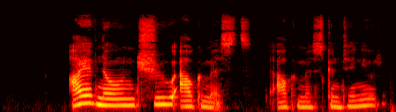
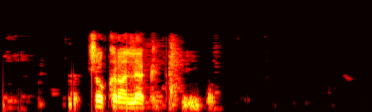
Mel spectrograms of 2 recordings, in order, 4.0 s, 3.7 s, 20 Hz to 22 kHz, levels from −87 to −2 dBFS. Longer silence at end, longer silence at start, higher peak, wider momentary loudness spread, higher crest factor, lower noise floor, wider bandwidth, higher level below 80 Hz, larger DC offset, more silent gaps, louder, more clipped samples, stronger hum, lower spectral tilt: second, 0.1 s vs 1.6 s; about the same, 0.7 s vs 0.7 s; second, -16 dBFS vs -2 dBFS; second, 12 LU vs 21 LU; about the same, 18 dB vs 20 dB; second, -77 dBFS vs -82 dBFS; first, 14 kHz vs 8 kHz; second, -74 dBFS vs -62 dBFS; neither; neither; second, -35 LUFS vs -17 LUFS; neither; neither; first, -5 dB/octave vs -3.5 dB/octave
